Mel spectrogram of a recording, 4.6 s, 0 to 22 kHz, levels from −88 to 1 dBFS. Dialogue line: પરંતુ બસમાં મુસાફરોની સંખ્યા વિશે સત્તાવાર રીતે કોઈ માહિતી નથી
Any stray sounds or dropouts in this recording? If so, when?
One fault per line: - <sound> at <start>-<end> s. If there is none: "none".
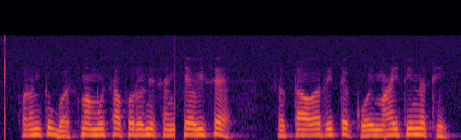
- dropout at 1.7-1.8 s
